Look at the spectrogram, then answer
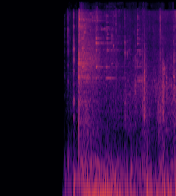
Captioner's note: glass breaking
